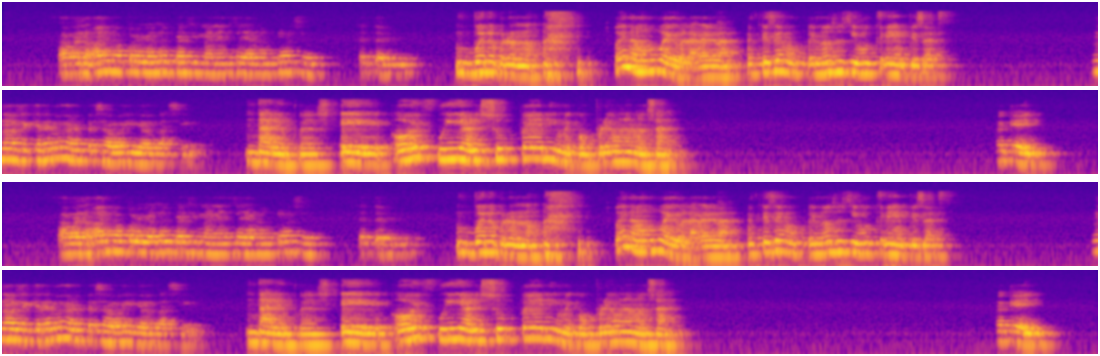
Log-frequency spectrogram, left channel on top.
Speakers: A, on the right; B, on the left.
A: Ah, bueno, ay, no, pero yo soy pésima en esto, ya me place. Qué terrible.
B: Bueno, pero no. <laughs> Bueno, es un juego, la verdad. Empecemos, pues no sé si vos querés empezar.
A: No, si quieres, mejor empezamos y yo la sigo.
B: Dale, pues. eh, hoy fui al súper y me compré una manzana.
A: Ok,
B: Sí,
